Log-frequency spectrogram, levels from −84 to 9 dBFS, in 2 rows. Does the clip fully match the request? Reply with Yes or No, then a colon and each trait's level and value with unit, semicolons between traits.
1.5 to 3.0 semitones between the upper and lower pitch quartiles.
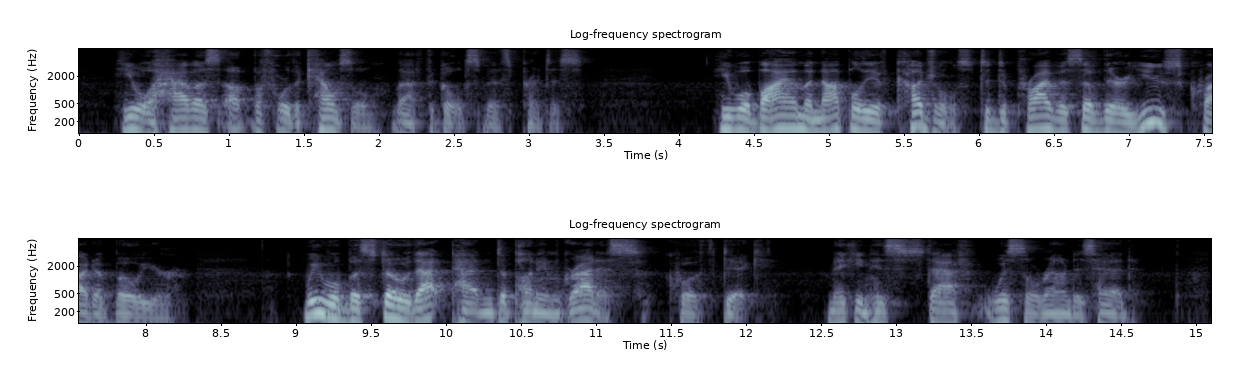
No: average, 4.3 semitones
